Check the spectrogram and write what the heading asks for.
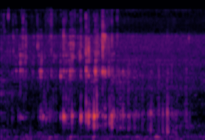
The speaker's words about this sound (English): Nice pour. You've done this before.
